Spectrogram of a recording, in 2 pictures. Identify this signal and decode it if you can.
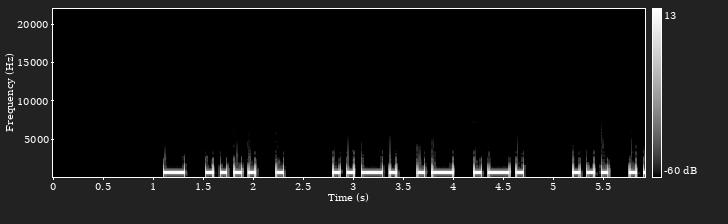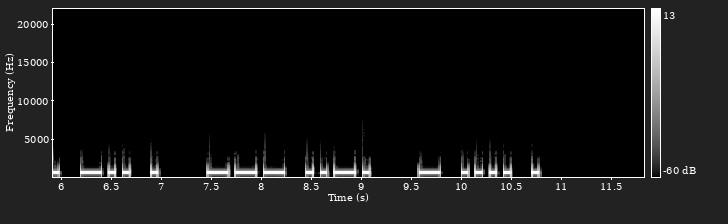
Morse code, heard as a keyed tone, about 17 wpm, 700 Hz. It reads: THE FAR SIDE OF THE
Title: Sets of 5 Words 17wpm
